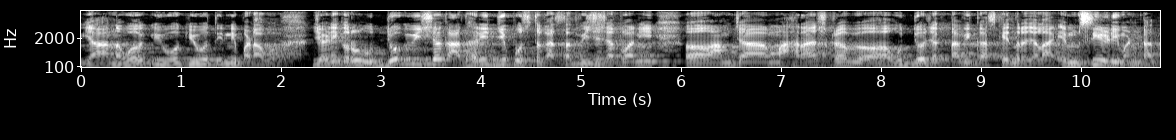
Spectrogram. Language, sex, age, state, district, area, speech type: Marathi, male, 45-60, Maharashtra, Satara, urban, spontaneous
